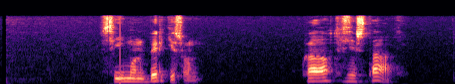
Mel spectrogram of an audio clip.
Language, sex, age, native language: Icelandic, male, 40-49, Icelandic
